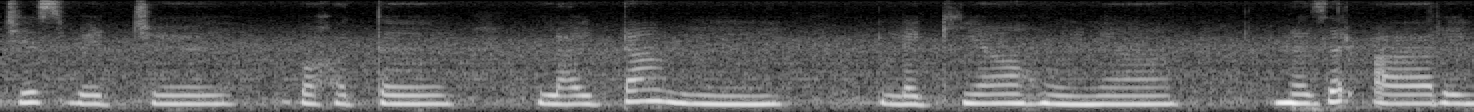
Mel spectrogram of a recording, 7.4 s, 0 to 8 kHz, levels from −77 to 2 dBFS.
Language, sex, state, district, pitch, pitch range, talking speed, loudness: Punjabi, female, Punjab, Kapurthala, 235 Hz, 225-260 Hz, 80 wpm, -15 LUFS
